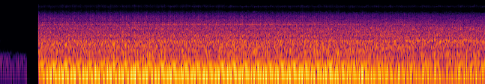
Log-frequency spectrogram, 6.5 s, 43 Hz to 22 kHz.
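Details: 2003 Dodge 3500 dually 6-speed 5.9 Cummins after short-block swap (old engine reportedly run out of oil), cleaned replacement radiator: steady low diesel clatter at idle, even, no knocks or misses; healthy.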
